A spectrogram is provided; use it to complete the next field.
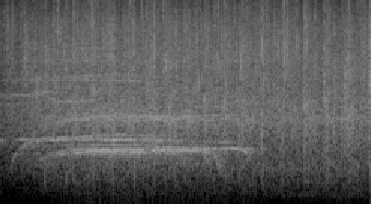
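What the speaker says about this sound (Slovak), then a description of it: "Ja poprosím ešte jeden obrovský potlesk dozadu, aby to počuli." Sustained, dense applause from a large audience at the Bratislava fashion days show for new fashion designers, loud and steady with a slight fade toward the end.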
